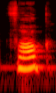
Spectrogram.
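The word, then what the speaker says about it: folk: ये देखिए, इसमें देखिए यहाँ पर बता रहे हैं एल साइलेंट है। हथेली, पाम, काम, सुकून, हाफ, निस्फ यानी आधा, वॉक चलना, फॉक गुरोह इंसानी, टॉक गुफ्तगू, शुड चाहिए, वुड जाएगा, कुड सकना।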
